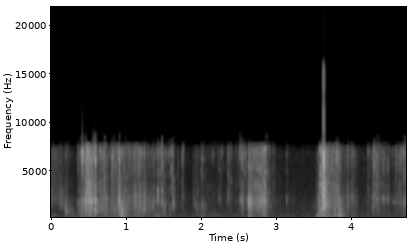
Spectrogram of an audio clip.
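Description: A cardboard TV box and its packing being handled: short bursts of cardboard scraping and rustling, with one sharp knock about three and a half seconds in.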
